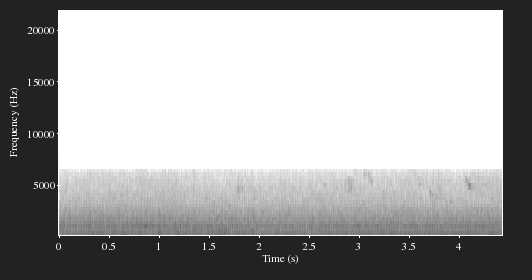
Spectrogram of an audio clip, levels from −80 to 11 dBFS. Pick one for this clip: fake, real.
fake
